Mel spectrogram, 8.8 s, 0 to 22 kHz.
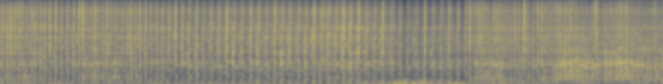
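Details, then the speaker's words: Suzuki GS500 scrambler, first start with new homemade turbo headers and collector fitted, outdoors; choppy uneven idle with sharp exhaust pops and cracks, fuelling not tuned for this exhaust, carbs probably need balancing. "okay so she pops and bangs a lot you know it's going to be expected because it's not tuned to have this exhaust system on it at all the carbs probably need balancing and all sorts yet"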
